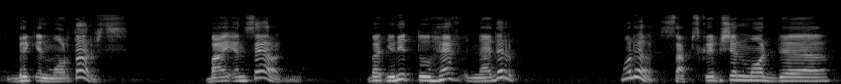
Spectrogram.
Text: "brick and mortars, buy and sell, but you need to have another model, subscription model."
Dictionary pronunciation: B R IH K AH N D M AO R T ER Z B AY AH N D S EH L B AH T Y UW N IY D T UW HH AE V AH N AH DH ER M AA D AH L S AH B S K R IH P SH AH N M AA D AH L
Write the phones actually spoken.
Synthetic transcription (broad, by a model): B R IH K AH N M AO R T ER S B AY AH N S EH L B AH T Y UW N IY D T UW HH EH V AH N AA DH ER M AA D AH L S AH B S K R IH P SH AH N M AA D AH L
